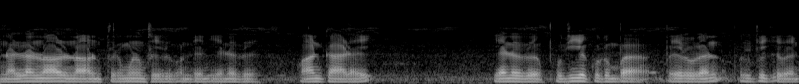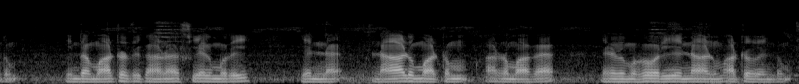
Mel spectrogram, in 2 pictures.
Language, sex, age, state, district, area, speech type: Tamil, male, 60+, Tamil Nadu, Thanjavur, rural, read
